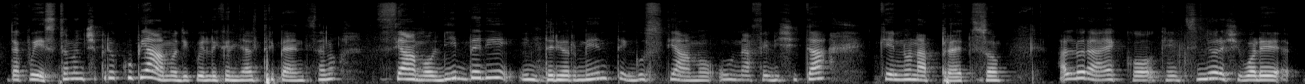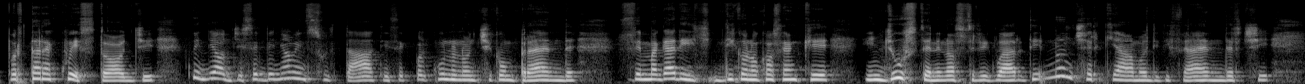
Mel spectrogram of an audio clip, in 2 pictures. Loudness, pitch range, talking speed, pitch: -19 LUFS, 195-240 Hz, 130 wpm, 215 Hz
